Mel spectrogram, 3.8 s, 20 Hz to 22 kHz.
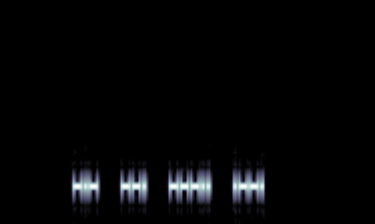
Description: Morse code, heard as a keyed tone, about 45 wpm, spaced as for 25 wpm, 700 Hz. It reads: KG8P
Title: USA Call Signs - 3x Character Spacing - 45wpm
